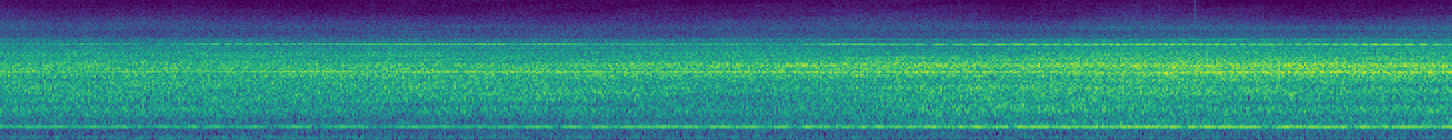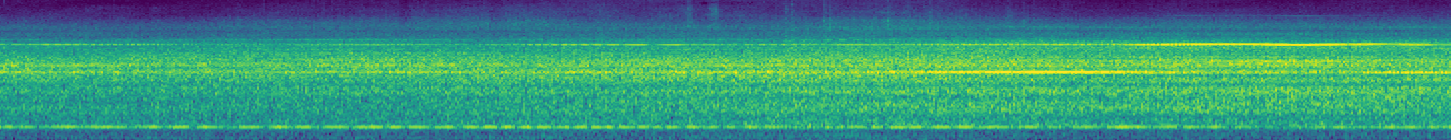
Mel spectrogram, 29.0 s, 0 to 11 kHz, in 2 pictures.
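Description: Airbus A330-300's twin turbofan engines at low taxi power: a steady jet hum with a high whine, growing louder as the airliner taxis toward the listener.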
